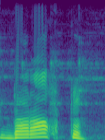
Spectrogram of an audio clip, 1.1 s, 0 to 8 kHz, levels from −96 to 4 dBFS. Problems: none marked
